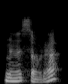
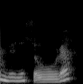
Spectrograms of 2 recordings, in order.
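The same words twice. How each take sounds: First: Said in the usual way. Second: "Minnesota" in a Minnesota accent with a pure, rounded long o in the middle. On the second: Shown as a demonstration. Artist shows the gallery audience her Minnesota accent. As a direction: play up the hometown Minnesota accent on "Minnesota". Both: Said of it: "with my best accent on there".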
